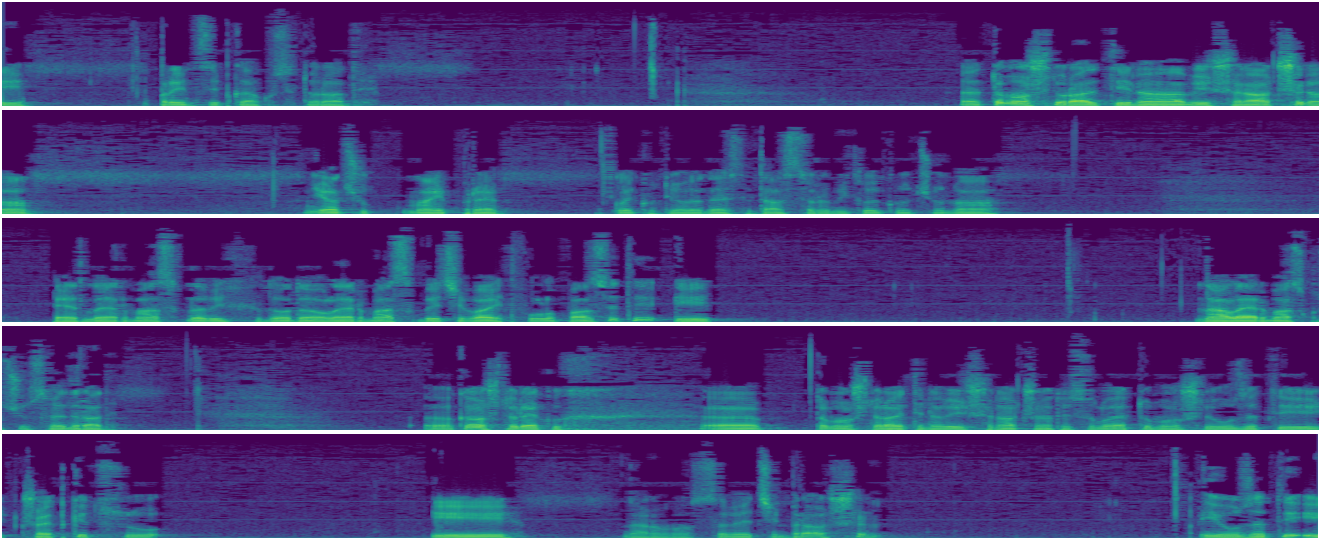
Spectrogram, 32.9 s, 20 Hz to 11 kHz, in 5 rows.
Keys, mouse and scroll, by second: 4.3-6.3 drag, 8.5-9.5 drag, 14.1 click, 16.7 click, 19.9 click, 28.4 click, 29.7 click, 31.1 click.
